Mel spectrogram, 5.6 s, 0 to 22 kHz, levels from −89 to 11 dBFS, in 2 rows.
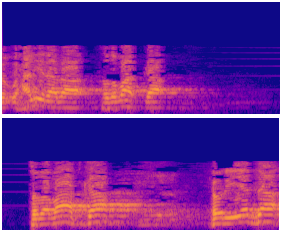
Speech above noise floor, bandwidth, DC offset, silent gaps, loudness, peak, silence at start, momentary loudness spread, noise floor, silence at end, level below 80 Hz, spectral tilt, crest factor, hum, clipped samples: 46 dB; 5.4 kHz; under 0.1%; none; -17 LUFS; -2 dBFS; 0 s; 16 LU; -63 dBFS; 0 s; -62 dBFS; -7 dB/octave; 18 dB; none; under 0.1%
